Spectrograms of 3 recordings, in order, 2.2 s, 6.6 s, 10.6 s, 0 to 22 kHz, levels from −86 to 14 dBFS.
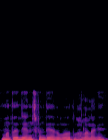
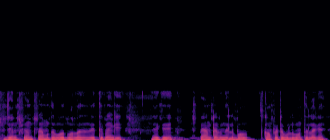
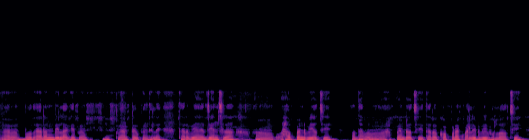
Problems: none marked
